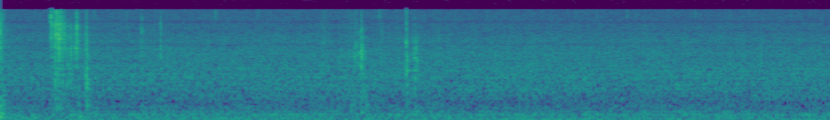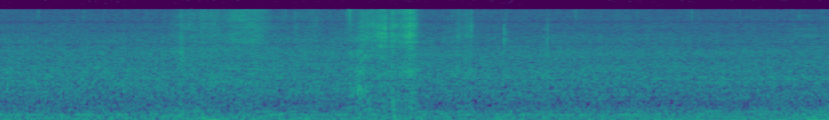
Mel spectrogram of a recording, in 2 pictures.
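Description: Cardboard LEGO boxes being handled, with a few short taps and rustles, over a steady low background hum.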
